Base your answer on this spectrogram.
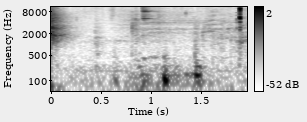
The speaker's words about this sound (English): I think that email deserves a clap. We're giving Snares the clap? Well, all right. 1, 2, 3.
